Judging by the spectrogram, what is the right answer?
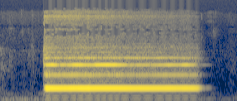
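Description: One steady flute tone, a C note, sounds alone, held evenly for about two seconds, then cuts off cleanly.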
